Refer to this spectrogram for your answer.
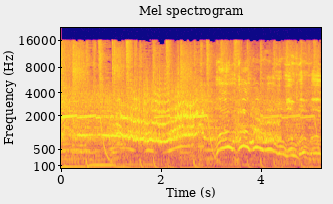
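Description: A car skids while spinning out, its tires squealing in long wavering high-pitched screeches over a loud, steady engine roar for several seconds.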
